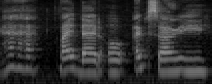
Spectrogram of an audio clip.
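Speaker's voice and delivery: high, airy imitation of a careless sorry; hammed-up breezy apology; imitating the girl who ghosted him; mock girl apology.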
